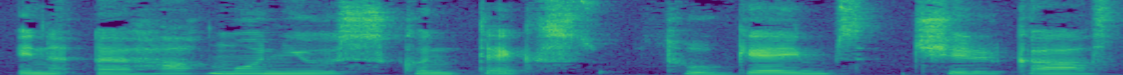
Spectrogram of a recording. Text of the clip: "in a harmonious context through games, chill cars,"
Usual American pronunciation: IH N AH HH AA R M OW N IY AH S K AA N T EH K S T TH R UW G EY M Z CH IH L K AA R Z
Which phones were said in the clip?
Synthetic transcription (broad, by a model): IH N AH HH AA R M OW N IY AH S K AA N T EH K S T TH R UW G EY M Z CH IH L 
